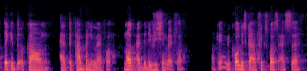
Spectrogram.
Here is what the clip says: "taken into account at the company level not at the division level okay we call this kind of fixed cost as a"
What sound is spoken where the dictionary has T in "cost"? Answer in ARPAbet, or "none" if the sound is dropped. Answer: none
